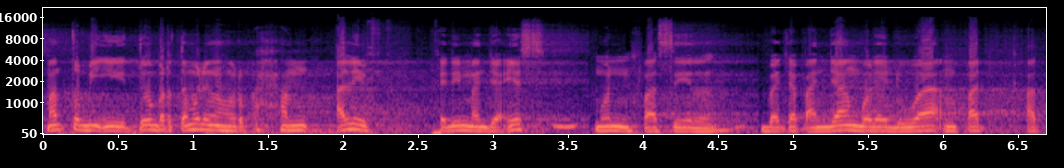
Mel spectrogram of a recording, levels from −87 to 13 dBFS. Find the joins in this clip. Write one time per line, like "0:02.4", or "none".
0:03.6
0:04.6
